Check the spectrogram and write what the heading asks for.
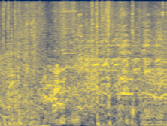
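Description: Horses whinnying over the thud of galloping hooves in a film battle's sound mix.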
